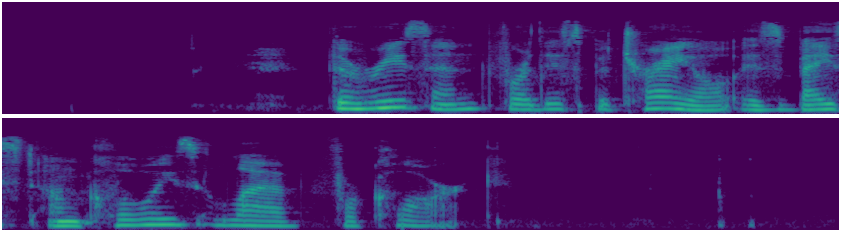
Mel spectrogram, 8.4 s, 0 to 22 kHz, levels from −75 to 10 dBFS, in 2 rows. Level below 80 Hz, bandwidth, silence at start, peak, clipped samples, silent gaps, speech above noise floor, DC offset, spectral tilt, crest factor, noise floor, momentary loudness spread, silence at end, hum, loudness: -70 dBFS; 11.5 kHz; 1.3 s; -6 dBFS; under 0.1%; none; 53 dB; under 0.1%; -4.5 dB/octave; 22 dB; -78 dBFS; 11 LU; 1.7 s; none; -26 LUFS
